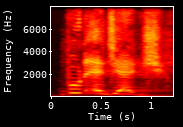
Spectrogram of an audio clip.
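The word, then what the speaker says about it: Buttigieg: So here's the official pronunciation. Boot edge.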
